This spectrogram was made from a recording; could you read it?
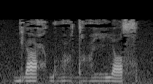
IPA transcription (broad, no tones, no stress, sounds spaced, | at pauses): ɡ j a ħ ɡ o̤ dˤ i̤ ɦ i sˤ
